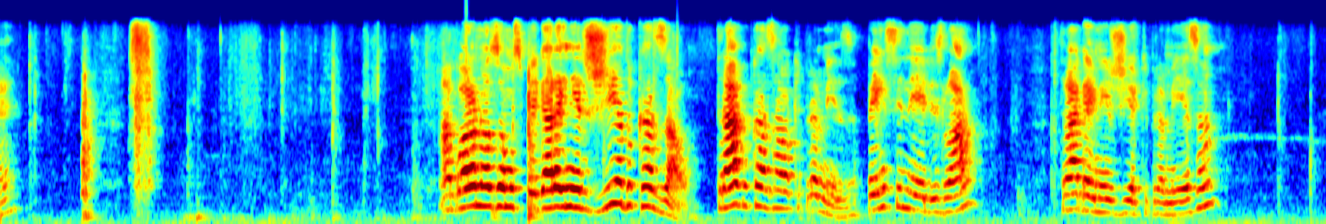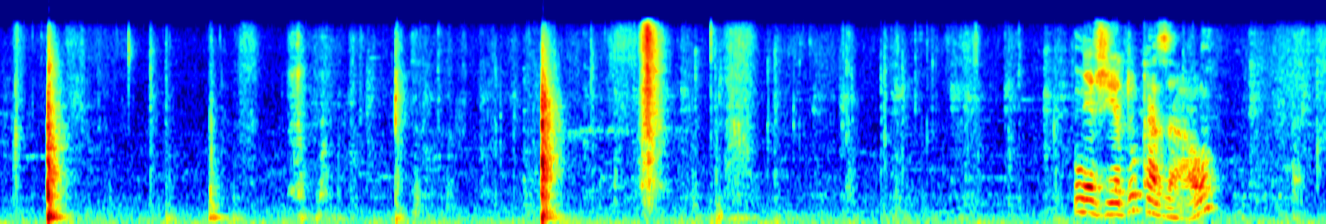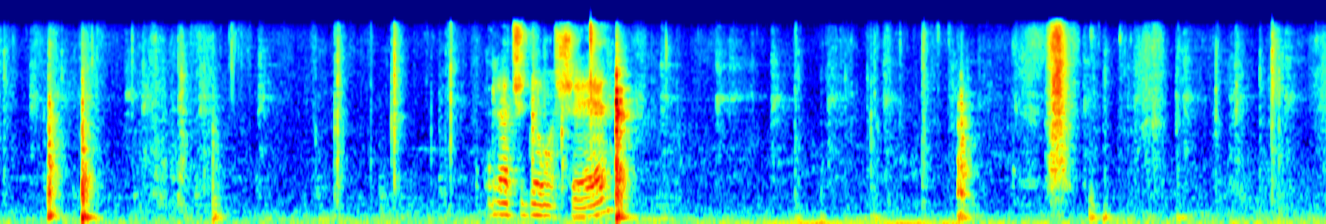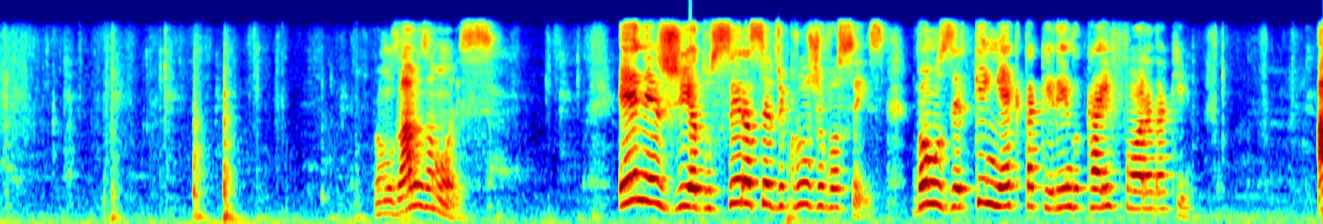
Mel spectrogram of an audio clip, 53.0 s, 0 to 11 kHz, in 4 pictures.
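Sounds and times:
cards being shuffled: 0.3s - 4.4s
cards sliding on cloth: 19.5s - 21.0s, 36.7s - 38.2s.

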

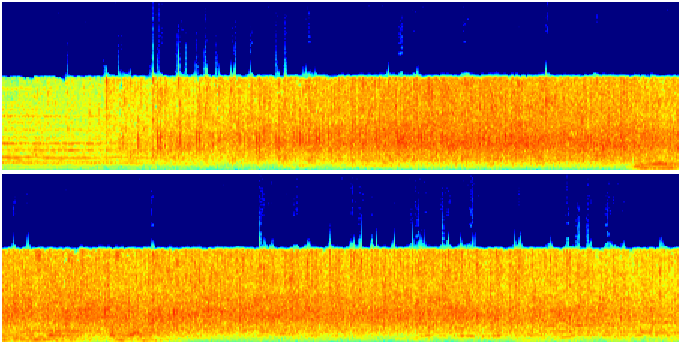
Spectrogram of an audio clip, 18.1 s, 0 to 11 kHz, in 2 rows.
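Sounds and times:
audience applauding: 0.0s - 18.0s
person speaking: 8.4s - 11.3s.

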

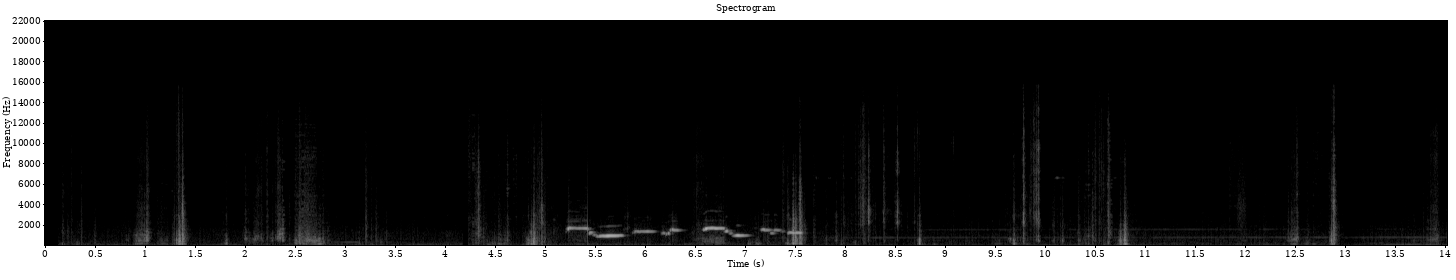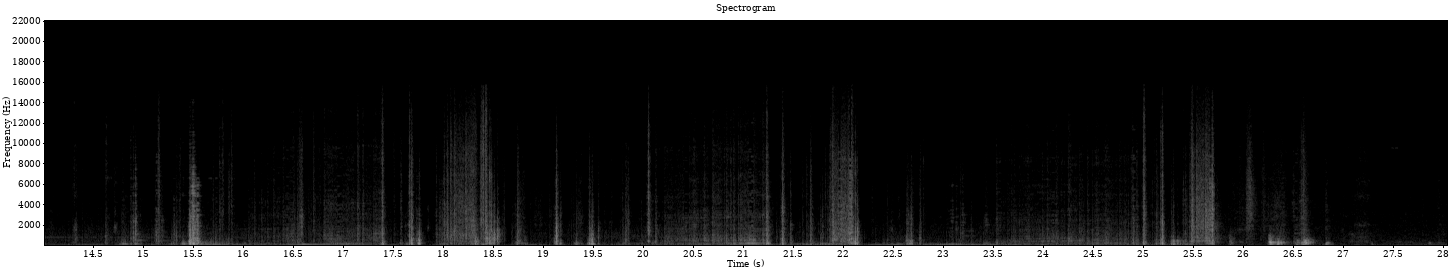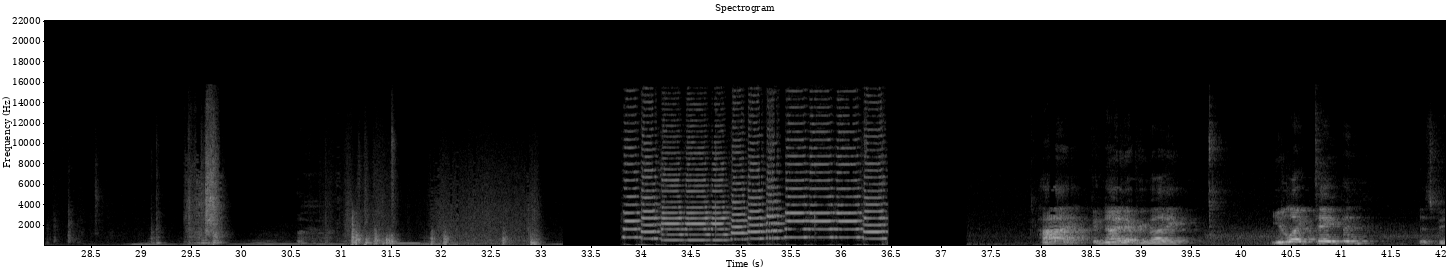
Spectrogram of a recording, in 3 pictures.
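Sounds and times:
man whistling a tune: 5.2s - 7.6s.

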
